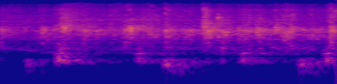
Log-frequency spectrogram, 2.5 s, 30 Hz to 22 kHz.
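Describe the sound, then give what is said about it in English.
A large church audience at C3 Powerhouse stands and claps steadily to welcome a pastor and give Jesus a clap offering, a dense, sustained wash of many hands with faint voices and cheers mixed in, loud throughout. “Come on, give Jesus a clap offering.”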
